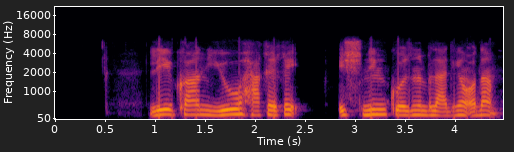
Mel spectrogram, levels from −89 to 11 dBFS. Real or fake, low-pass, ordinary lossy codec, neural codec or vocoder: real; 7.2 kHz; Opus, 32 kbps; none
